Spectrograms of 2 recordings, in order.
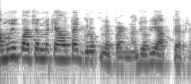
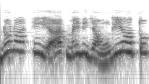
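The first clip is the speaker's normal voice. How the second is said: Delhi-style tone, pitched up; 8 semitones higher than usual. Imitating someone who talks in a Delhi tone, Delhi-style tone. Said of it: "ये पूरा टोन में दिल्ली में बोल रहा है".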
